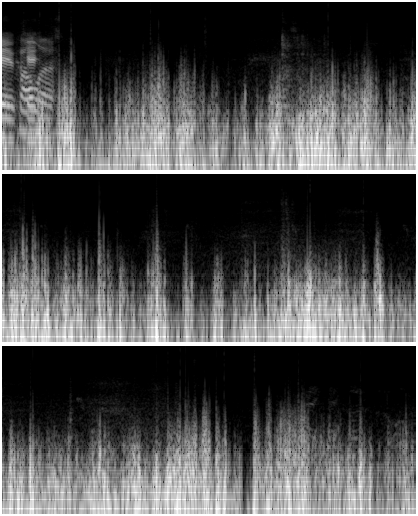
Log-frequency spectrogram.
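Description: Wind buffets the microphone outdoors in strong gusts.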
